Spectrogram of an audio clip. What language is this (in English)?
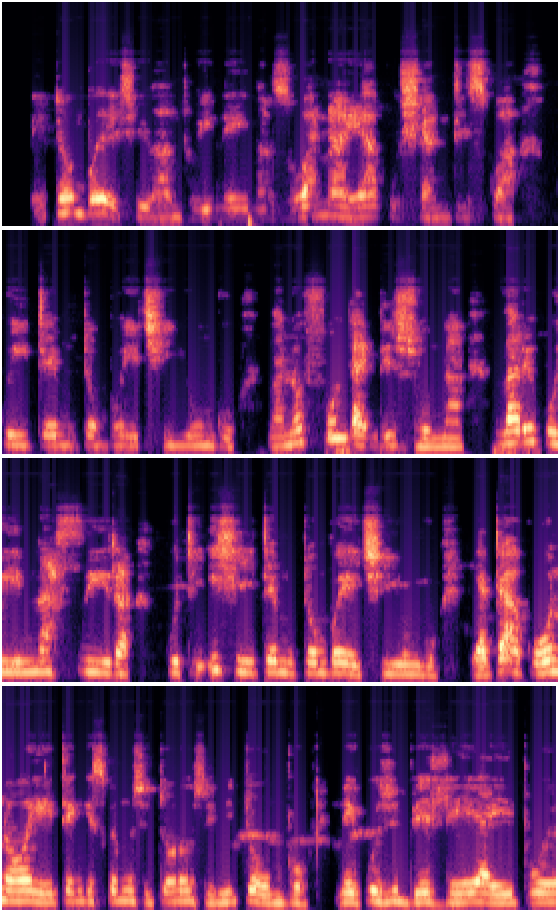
Ndau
